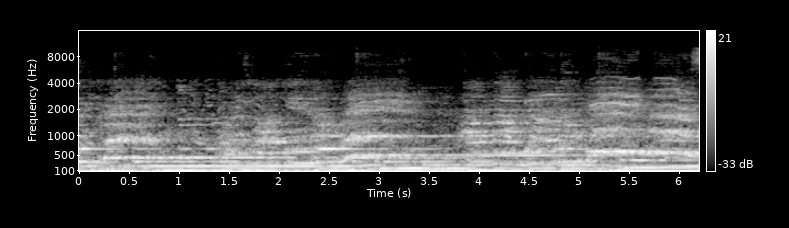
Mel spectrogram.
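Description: Live pop song performed in a concert hall: band music with a heavy bass line under singing, recorded loud on a phone in the audience.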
